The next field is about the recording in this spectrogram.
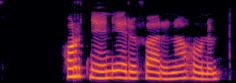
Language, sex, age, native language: Icelandic, female, 10, Icelandic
